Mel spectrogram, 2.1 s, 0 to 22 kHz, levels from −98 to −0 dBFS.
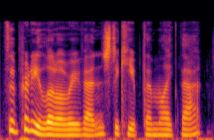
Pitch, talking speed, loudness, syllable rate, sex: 175 Hz, 280 wpm, -17 LUFS, 6.9 syllables/s, female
